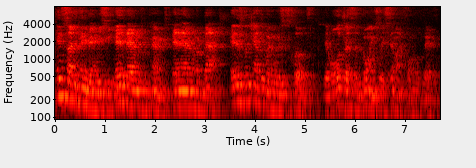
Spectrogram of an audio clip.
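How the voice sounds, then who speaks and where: A man's voice: medium pitch, fast talker, hardly any pauses, dark tone, recorded from a distance. A man narrating a live radio play, reading out scripted stage directions. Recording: echoey hall from afar, faint noise.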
